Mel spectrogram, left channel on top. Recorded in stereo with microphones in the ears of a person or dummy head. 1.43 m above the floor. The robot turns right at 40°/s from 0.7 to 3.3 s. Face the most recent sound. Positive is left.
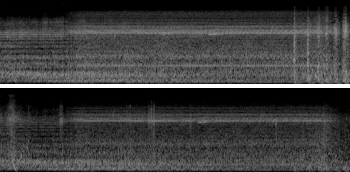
turn(degrees=40)  # may be behind; listen again after turning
